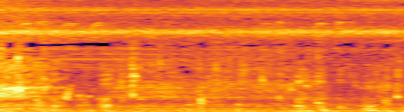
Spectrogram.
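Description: Faint, steady background hiss with a few soft clicks; no clear source stands out.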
